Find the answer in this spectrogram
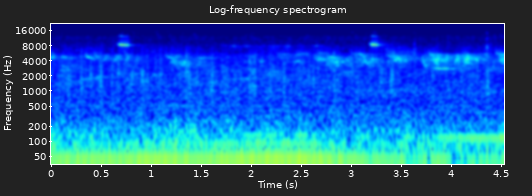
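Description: Near silence with faint bird calls: a short high chirp about a second in and again about two and a half seconds later, with softer twittering between.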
